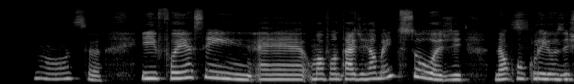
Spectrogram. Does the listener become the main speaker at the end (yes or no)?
no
